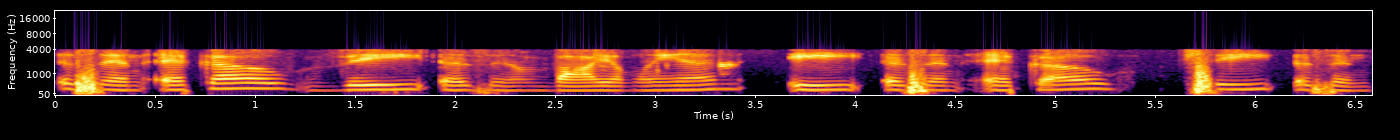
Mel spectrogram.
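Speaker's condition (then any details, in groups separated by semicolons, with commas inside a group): No condition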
